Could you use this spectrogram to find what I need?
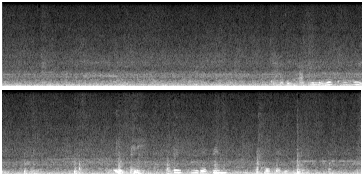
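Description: An escalator hums and rumbles steadily in a large echoing hall.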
